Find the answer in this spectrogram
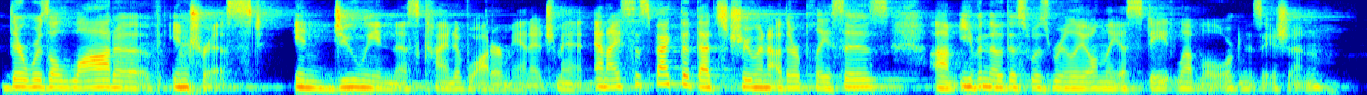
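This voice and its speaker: A somewhat breathy woman's voice, fairly low in pitch, with ordinary pitch variation and a moderate pace. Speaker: panel moderator. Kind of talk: panel discussion.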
